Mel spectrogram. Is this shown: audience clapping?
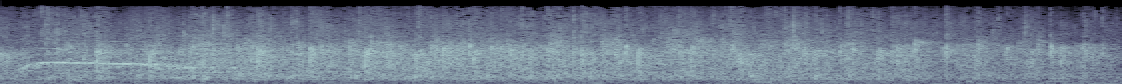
yes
